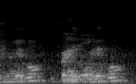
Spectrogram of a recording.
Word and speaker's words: Vrabel: Is it Vabral? Coach Vrabel?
